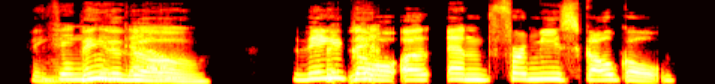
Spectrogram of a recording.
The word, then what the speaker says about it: Skovgård: And for me, Skovgård. Skovgård.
